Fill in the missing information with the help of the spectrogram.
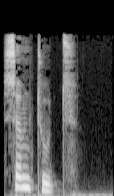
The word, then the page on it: somme toute: francais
